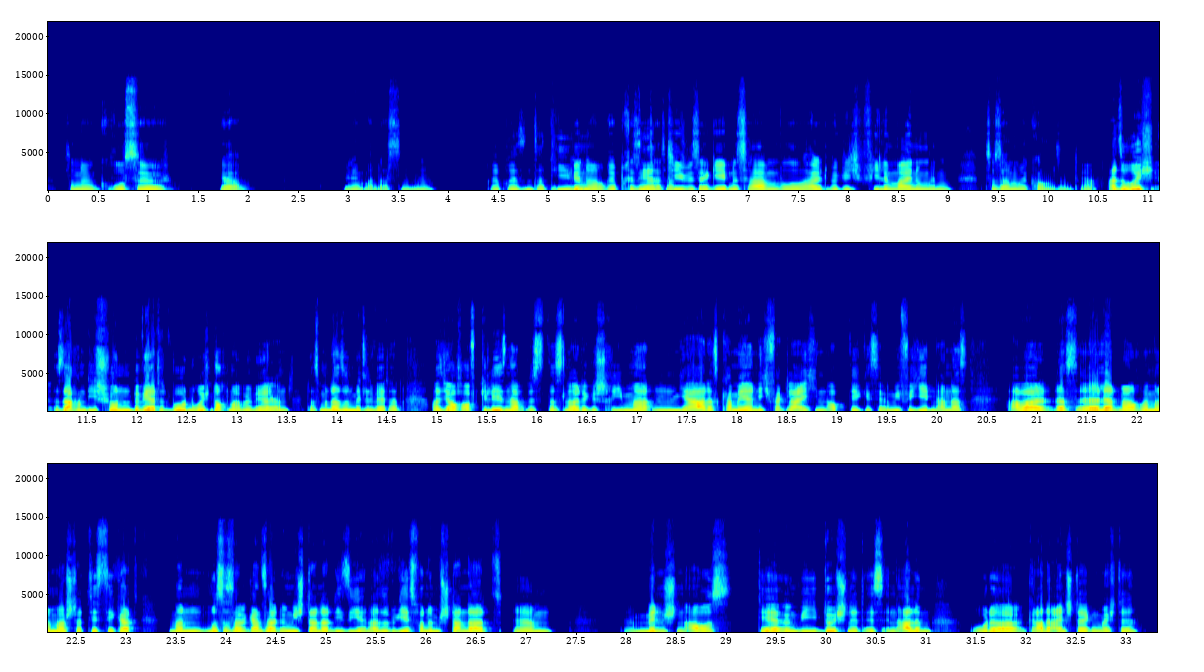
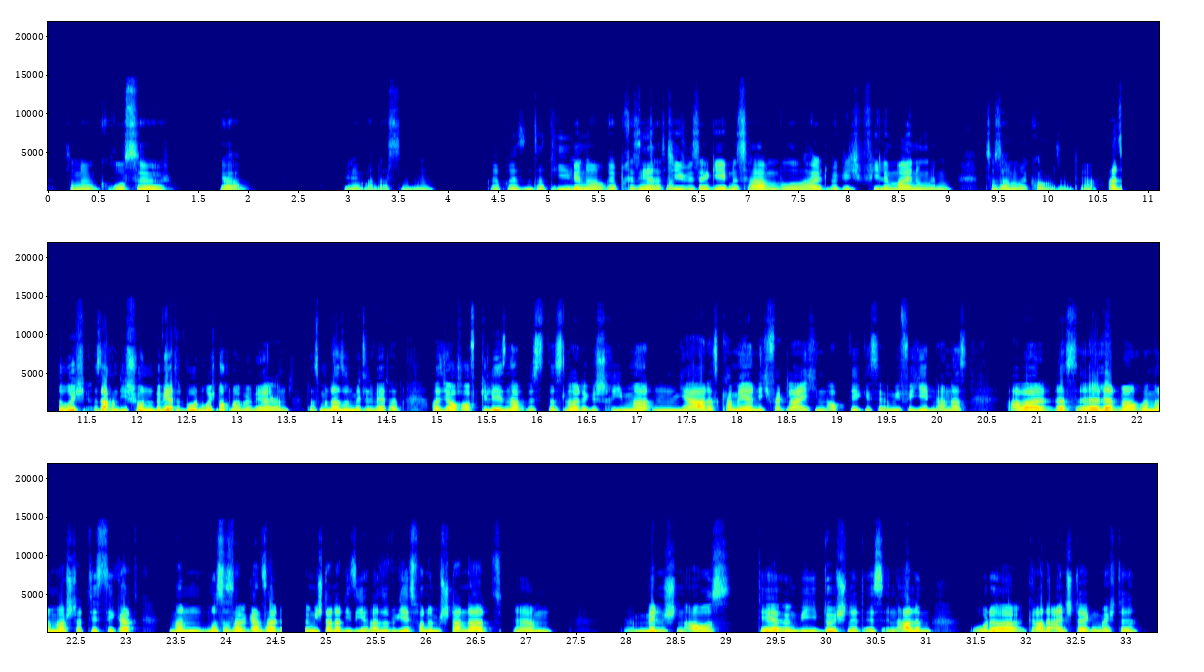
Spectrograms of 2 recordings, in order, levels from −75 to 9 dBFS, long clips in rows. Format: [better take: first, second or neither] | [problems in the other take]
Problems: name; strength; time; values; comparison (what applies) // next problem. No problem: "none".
first | audio freezing; at 11 s and at 25 s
